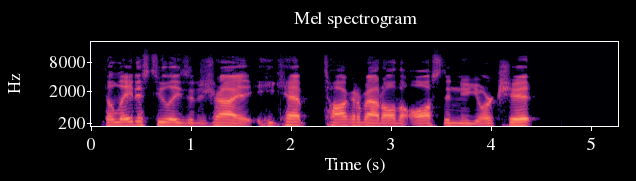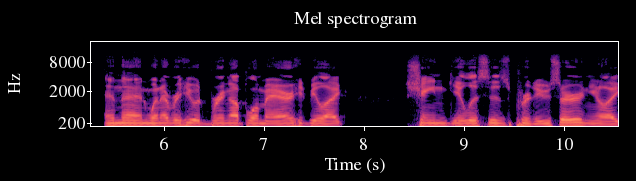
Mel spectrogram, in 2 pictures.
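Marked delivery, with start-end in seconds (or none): 8.4-10.1 put-on flat monotone voice. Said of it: "You monotone bitch".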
